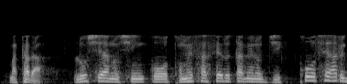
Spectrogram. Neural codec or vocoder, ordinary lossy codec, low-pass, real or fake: none; AAC, 16 kbps; 7.2 kHz; real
